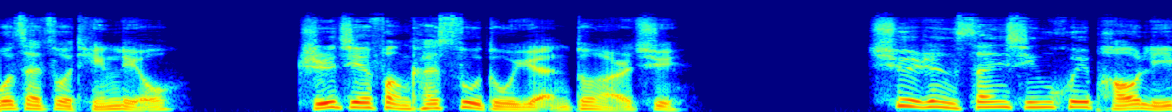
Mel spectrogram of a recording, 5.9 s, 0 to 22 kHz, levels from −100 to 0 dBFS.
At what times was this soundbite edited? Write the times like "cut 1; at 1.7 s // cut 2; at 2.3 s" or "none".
cut 1; at 1.3 s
